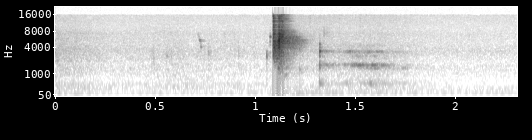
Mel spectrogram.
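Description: Near silence, then about a second in a short sharp click-like noise, a second fainter click and a brief faint sound. This is typical of mouth noise or a key press while the speaker works out a sum.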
